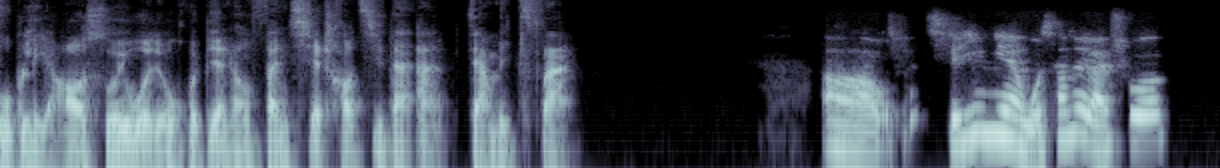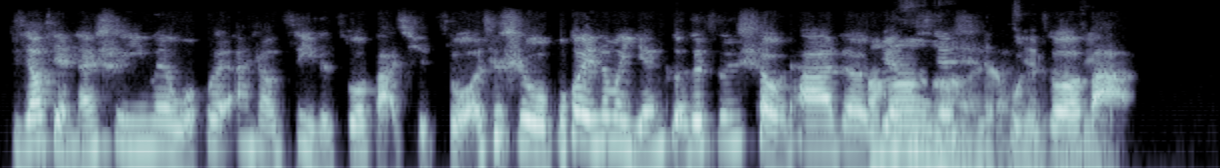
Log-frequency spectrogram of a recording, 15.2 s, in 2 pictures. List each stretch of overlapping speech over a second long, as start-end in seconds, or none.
13.0-14.6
